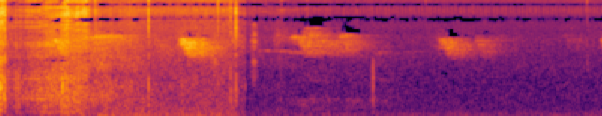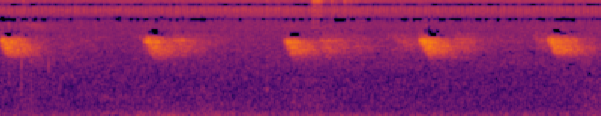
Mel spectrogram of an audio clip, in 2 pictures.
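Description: Rustling and handling noise for the first couple of seconds, then a short, high chirp repeated evenly about every second and a half, like a small bird calling.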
